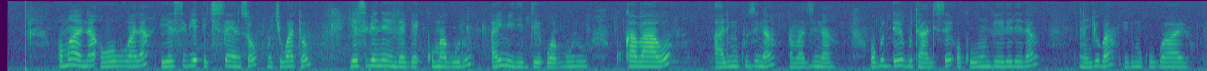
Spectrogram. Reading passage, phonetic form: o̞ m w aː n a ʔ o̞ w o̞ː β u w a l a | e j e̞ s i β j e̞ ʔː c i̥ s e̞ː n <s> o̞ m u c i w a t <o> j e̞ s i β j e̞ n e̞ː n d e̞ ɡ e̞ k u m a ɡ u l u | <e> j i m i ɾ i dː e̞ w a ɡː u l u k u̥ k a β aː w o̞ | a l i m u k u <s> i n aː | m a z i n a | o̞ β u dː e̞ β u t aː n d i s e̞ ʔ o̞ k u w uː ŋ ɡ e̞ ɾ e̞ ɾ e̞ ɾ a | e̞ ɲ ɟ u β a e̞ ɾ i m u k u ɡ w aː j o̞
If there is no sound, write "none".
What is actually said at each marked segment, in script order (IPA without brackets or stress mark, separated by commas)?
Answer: s, o, a, z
